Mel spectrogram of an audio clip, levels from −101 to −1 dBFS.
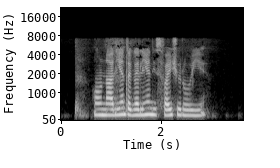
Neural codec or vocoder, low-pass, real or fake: none; 7.2 kHz; real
